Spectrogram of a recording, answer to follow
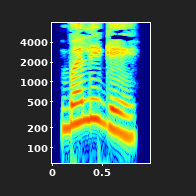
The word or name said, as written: ಬಲಗೆಯ್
